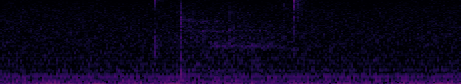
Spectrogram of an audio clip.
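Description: Near silence: faint room tone with a steady low hum and a few faint clicks about a second in.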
